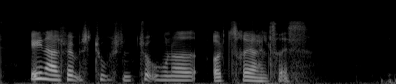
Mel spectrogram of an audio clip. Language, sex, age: Danish, female, 32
